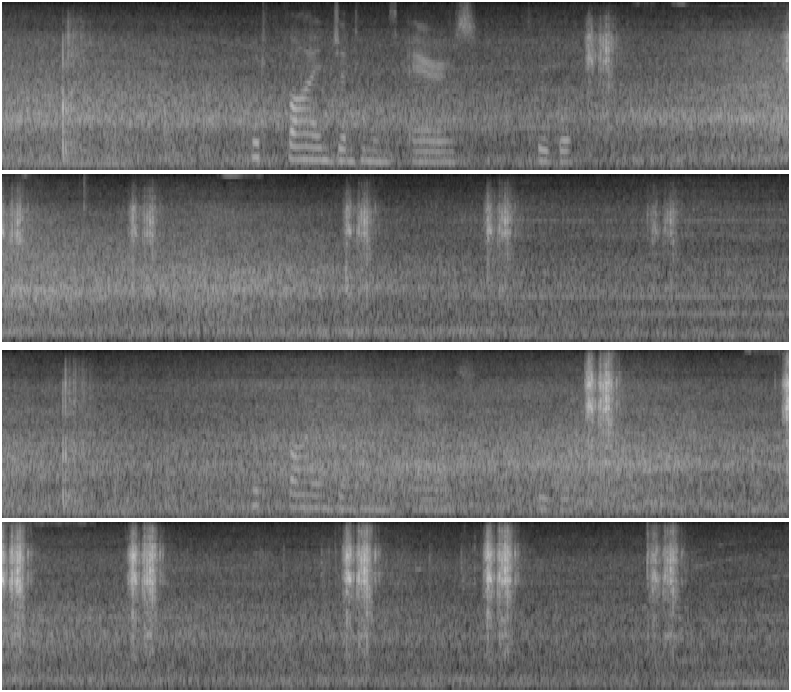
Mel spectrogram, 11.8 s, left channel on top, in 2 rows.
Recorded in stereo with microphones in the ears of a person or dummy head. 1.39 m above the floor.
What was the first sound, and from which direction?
Running footsteps, 30° left (ahead or behind).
